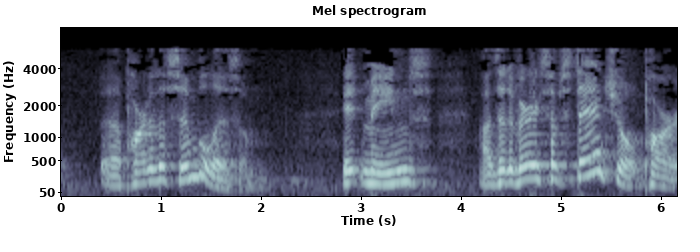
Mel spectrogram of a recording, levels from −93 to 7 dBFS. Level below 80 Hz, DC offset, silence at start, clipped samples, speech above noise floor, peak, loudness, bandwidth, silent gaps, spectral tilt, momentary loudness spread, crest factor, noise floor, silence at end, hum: -56 dBFS; under 0.1%; 0 s; under 0.1%; 30 dB; -4 dBFS; -20 LUFS; 5.8 kHz; none; -10.5 dB/octave; 13 LU; 16 dB; -50 dBFS; 0 s; none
